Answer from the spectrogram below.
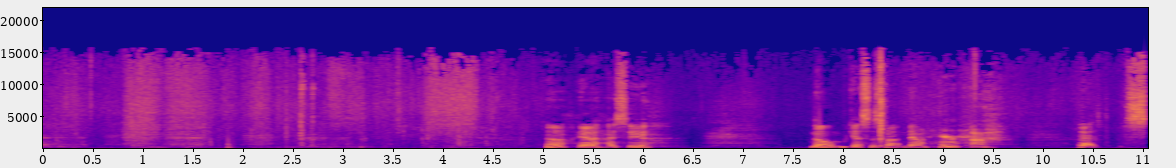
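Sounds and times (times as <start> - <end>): noisy breathing: 0.0 - 5.0, 6.0 - 7.7, 9.1 - 10.4.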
